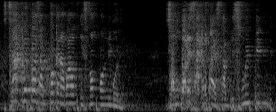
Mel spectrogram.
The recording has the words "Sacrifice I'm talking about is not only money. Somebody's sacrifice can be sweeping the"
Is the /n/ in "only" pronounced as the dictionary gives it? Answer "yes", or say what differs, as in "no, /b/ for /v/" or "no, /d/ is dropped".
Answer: yes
